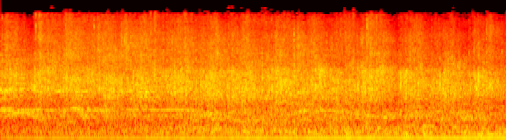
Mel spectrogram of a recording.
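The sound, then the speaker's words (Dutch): Sustained audience applause for people coming forward to the front, a dense steady wash of many hands clapping at an even loudness for several seconds, with a faint murmur of crowd voices underneath. “Yes, geef ze een hartelijk applaus als ze hier naar voren komen.”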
